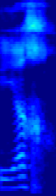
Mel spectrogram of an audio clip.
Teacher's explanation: یا کو خا کے ساتھ ملانا ہے، خا کو موٹا کریں گے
